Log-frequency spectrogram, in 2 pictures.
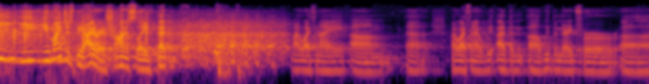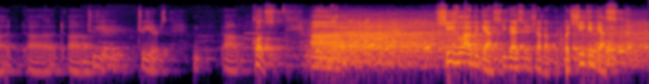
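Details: Stuttering in a male stand-up comedian, with audible word and phrase repetitions; he says noise and people talking near him make him stutter.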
